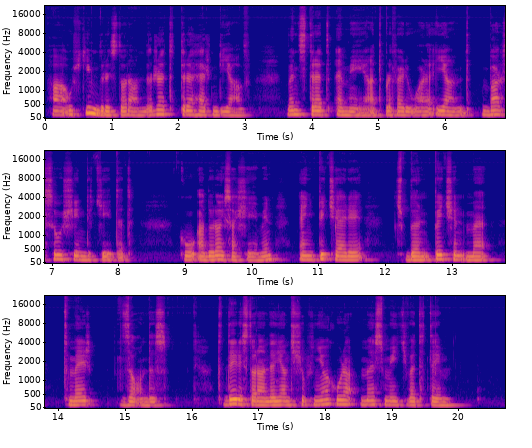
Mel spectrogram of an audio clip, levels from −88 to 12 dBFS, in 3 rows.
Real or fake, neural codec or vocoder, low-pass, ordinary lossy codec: real; none; none; none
